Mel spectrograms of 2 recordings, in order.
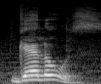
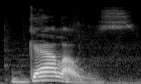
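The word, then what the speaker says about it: gallows: आम आदमी इसको कैसे पढ़ता है गैलोज, और सही प्रोनाउंसिएशन क्या होता है गैलाउज, गैलाउज, ओके।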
